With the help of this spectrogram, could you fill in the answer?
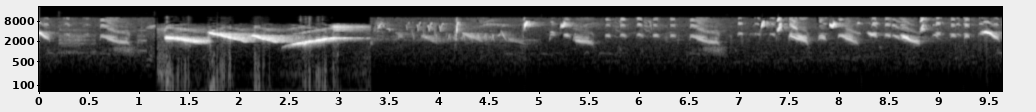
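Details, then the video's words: Green-winged saltator singing its "60 boi" song type for chick training. Powerful slurred whistles, falling then climbing, fill the first seconds, and a long series of quick thin chirps follows. "TRINCA FERRO 60 boi pra treinar filhotes"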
